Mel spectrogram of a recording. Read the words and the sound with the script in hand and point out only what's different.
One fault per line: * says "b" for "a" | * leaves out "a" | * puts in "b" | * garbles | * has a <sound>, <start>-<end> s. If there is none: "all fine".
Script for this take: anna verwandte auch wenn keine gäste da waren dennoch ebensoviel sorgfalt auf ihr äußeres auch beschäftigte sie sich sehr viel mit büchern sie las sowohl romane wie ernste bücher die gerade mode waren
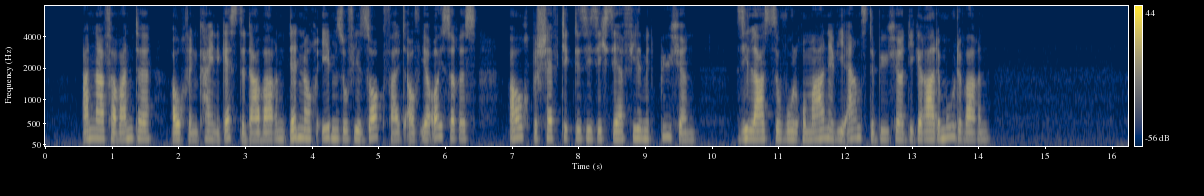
all fine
